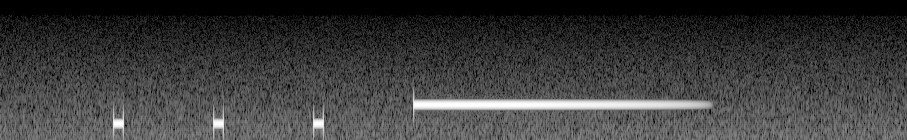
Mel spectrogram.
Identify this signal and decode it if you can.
Radio time signal (three low pips and a long one an octave up, as on NHK), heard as pips.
